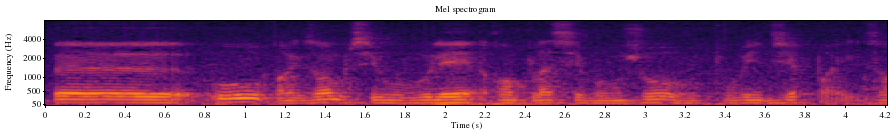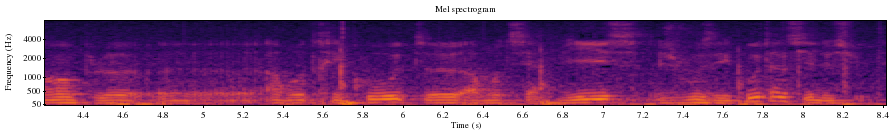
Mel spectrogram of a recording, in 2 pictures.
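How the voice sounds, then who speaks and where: A man's voice: sits low, fairly even intonation, normal speed, hardly any pauses, background noise. A man giving an instructional training talk, explaining step by step in a didactic, semi-improvised way. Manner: didactic, step-by-step, checks understanding. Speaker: trainer teaching call-centre phone technique.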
